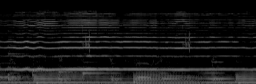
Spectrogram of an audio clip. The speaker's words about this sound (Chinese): 但是草原上有很多蚊子，吵得怎么都睡不着了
